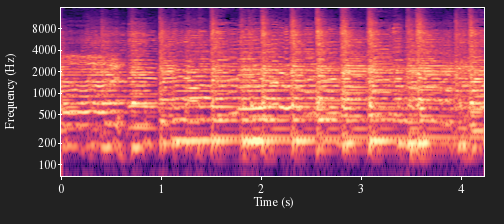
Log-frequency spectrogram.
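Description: Folk music from a strummed long-necked lute (šargija) and violins playing together, with the lute's strokes falling in a steady beat of about four a second.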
